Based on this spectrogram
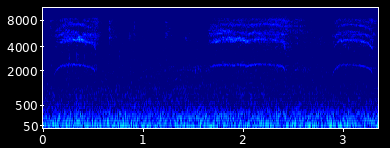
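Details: Birds near a plum orchard calling actively after the rain stops: three arched, clear harmonic calls, the middle one longest, repeated about every second and a half, with steady low background rumble.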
